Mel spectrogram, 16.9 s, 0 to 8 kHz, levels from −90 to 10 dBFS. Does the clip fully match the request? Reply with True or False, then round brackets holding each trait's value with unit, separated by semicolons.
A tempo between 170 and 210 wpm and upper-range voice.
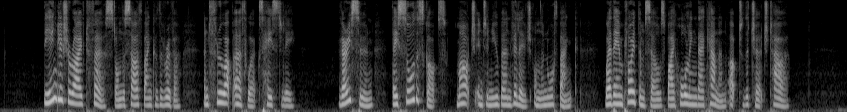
False (155 wpm; 205 Hz)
